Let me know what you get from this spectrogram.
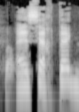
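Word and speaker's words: Insertech: Incertec, donc ça s'écrit I-N-S-E-R-T-E-C-H. I-N-S-E-R-T-E-C-H.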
